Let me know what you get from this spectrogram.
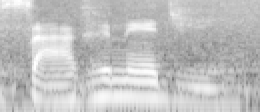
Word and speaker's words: Zagnelli: Zanielli se escribe Zagnelli, ¿no? Zagnelli. Está medio difícil, ¿no? Zagnelli, ¿no?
